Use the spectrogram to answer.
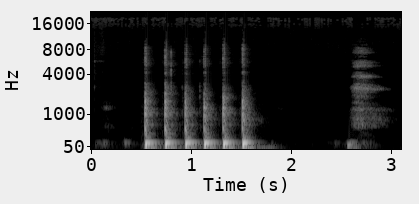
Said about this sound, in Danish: Tænk så. første gang nogensinde, at der er nogen, der banker på, og så har hun ikke engang kræfterne til at åbne porten for dem.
